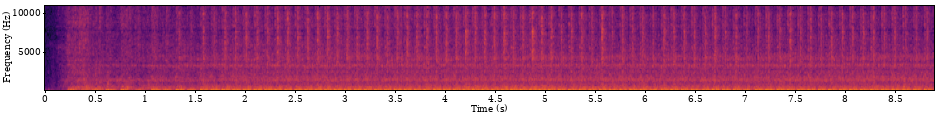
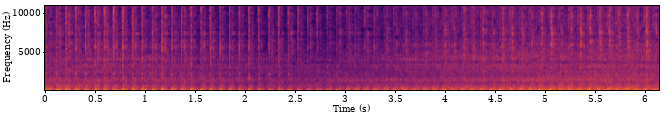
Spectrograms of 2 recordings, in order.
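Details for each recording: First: Honda 185S three-wheeler idling after oil change and recoil repair: fast even single-cylinder thumping with only a faint tap left; the previously loud engine tap quieted greatly after the oil change. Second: Honda 185S three-wheeler after a recoil spring repair and an oil change that quieted a loud engine tap: steady, even thumping at slow idle with no loud tapping on top. Normal idle.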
